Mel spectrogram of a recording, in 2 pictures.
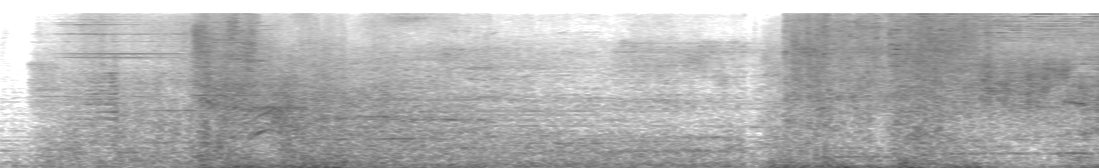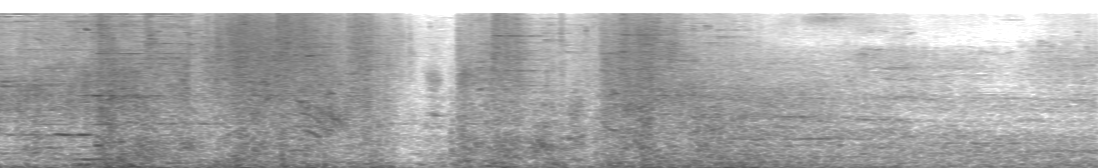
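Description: Video game spell effects whoosh and crackle in quick bursts.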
